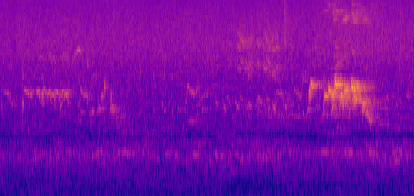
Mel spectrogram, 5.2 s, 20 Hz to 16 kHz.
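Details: Red-whiskered bulbul near a trap, 4 January 2018; faint scattered notes early on, then one loud, bright warbled phrase near the end, against steady hiss.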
